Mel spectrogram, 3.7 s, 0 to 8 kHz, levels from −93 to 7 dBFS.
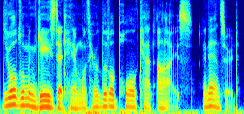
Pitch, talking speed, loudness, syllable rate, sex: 115 Hz, 215 wpm, -18 LUFS, 5.8 syllables/s, male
